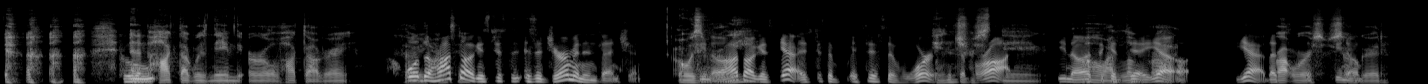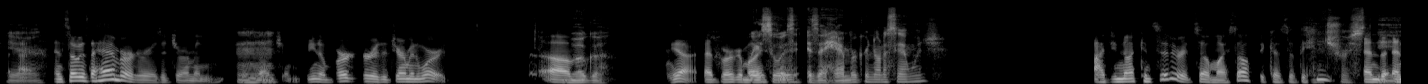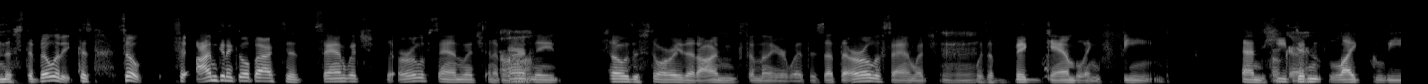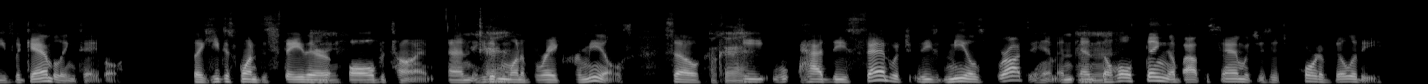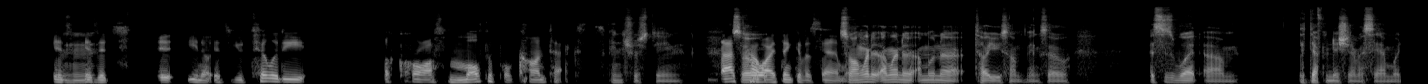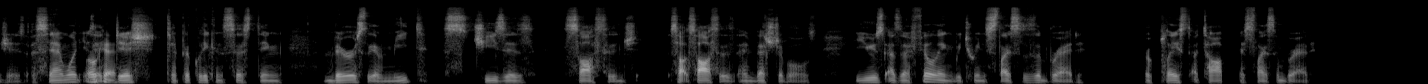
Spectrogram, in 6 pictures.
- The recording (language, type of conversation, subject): English, unstructured, How should I handle my surprising little food rituals around others?
- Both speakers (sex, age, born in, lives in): male, 30-34, United States, United States; male, 55-59, United States, United States
- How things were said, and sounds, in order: laugh; put-on voice: "Burger"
